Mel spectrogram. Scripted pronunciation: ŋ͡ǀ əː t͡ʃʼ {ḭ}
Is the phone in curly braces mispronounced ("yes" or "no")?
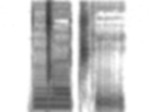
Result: no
